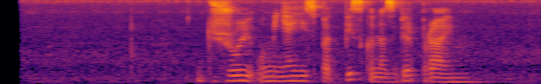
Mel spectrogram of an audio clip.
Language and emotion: Russian, neutral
